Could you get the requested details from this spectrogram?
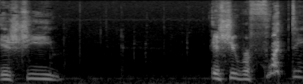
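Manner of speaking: voice cracking, breaking high in the middle. Discussing a story's main character with others, the speaker's voice cracks. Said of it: "Oh, voice crack there".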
